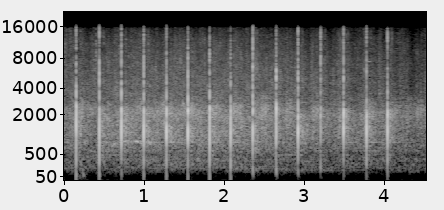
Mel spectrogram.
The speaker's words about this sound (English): How about another round of applause for Attorney General Moody?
